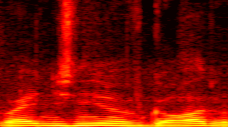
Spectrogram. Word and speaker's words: Nizhny Novgorod: Voilà, on n'en passe pas assez, qui nous vient de Nizhny Novgorod. Je sais pas si je le prononce bien, tu auras la meilleure prononciation, j'imagine. Oui, Ouais, Nizhny Novgorod, oui, effectivement.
